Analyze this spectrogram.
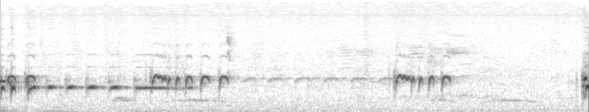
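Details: Zebra dove (Majapahit perkutut) lure song: a long level whistle broken by quick stuttering coos, a later brief burst of clipped notes, and a fresh phrase starting at the very end, over quiet background.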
